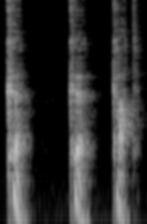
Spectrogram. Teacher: a hard K it's somewhat unlike the English K it's a it's harder it's more aspirated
